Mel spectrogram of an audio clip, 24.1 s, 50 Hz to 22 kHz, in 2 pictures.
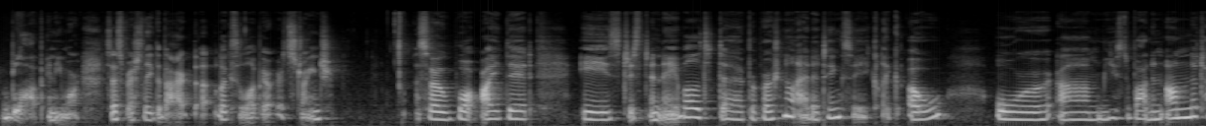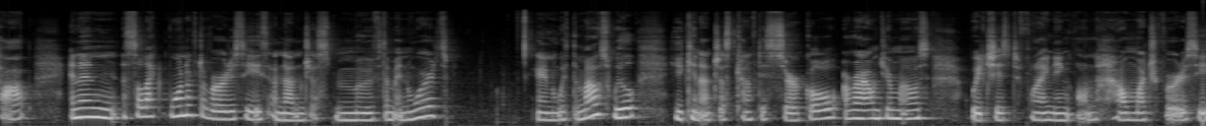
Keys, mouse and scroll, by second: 1.5 click, 2.6 middle click, 4.2 1, 4.8 click, 5.1 middle click, 6.6 KP_3, 7.7 g, 15.5 middle click, 20.1 click, 20.5 middle click, 21.2 KP_3, 22.0-23.2 scroll up 1.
